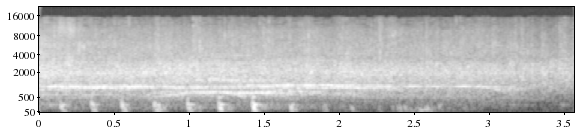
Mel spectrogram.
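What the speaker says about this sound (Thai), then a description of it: "ปรบมือให้กับวิทยากรทุกท่านหน่อยค่ะ" Attendees at a worship conference in Bangkok applaud the speakers, a moderate, continuous round of clapping over a soft, regular low thumping beat that eases off in the final second.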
